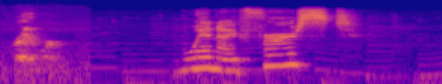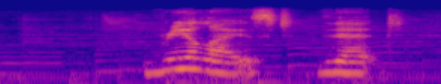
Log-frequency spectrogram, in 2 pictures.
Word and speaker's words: Bremer: a county after her which produces dreamer county as we often pronounce now she would have pronounced her name ramer when i first realized that bremer county and frederica are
